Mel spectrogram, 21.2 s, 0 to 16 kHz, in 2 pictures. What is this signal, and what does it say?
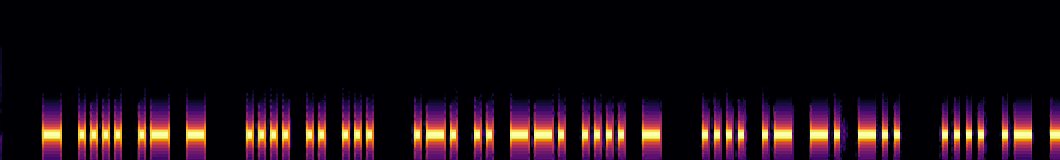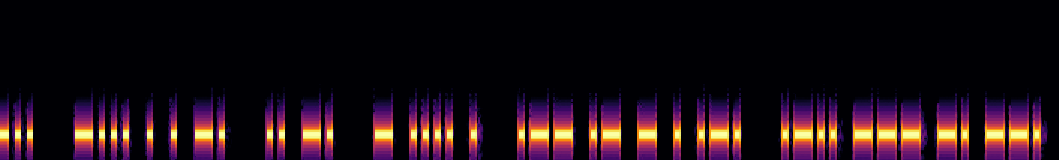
Morse code, heard as a keyed tone, about 20 wpm, 600 Hz. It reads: THAT HIS RIGHT HAND HAD BEEN IN THE WATER LONG
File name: the old man and the sea part 2 20wpm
